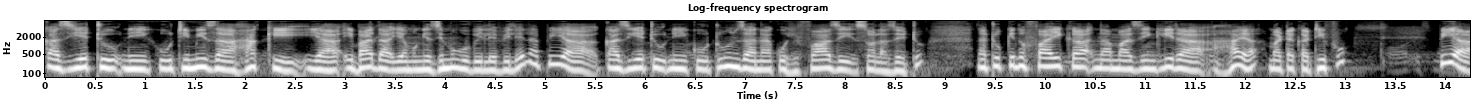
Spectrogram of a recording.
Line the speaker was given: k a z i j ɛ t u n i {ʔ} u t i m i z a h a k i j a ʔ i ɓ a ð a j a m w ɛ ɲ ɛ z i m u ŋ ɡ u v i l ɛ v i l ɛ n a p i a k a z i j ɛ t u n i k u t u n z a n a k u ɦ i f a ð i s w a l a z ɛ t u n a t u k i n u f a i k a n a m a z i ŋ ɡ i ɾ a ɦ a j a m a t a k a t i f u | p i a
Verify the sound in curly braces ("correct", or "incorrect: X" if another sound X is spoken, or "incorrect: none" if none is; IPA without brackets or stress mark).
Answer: incorrect: k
